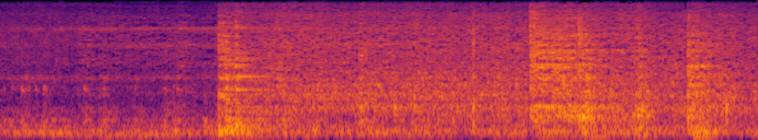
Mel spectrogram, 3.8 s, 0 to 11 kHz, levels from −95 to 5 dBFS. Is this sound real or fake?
real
